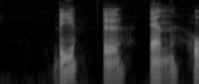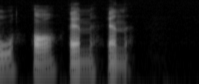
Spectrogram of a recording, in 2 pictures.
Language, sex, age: Swedish, male, 25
